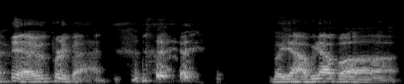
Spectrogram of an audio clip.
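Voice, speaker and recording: A man's voice: mid-range voice, lively intonation, slow, fairly bright tone, poor audio. A man in a band, chatting casually in an interview, laid-back, laughing often and swearing freely. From Upper Peninsula of Michigan. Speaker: band member guest.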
